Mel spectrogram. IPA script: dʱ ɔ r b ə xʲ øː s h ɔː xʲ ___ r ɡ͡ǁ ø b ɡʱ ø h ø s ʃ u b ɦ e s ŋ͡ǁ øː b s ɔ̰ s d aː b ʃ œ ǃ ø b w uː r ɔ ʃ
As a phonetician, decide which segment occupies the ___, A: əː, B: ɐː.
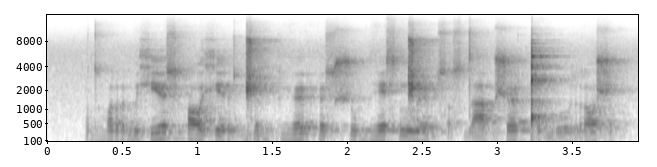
A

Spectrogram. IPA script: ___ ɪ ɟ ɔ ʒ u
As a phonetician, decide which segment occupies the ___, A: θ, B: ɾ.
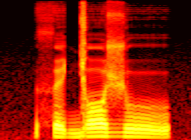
A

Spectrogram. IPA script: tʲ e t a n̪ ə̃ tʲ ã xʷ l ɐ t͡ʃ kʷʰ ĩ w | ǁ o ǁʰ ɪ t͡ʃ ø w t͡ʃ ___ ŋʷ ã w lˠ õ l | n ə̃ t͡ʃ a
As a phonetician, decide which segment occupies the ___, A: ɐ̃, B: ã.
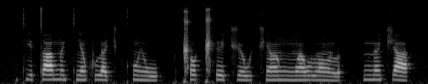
A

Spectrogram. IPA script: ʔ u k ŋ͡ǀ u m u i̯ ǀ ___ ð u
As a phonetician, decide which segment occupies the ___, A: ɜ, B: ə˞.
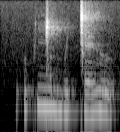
B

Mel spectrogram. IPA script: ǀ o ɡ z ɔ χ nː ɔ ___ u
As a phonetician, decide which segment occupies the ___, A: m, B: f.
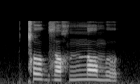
A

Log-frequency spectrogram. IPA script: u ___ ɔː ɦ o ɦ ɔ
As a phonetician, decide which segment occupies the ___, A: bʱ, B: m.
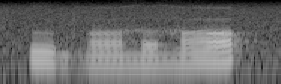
A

